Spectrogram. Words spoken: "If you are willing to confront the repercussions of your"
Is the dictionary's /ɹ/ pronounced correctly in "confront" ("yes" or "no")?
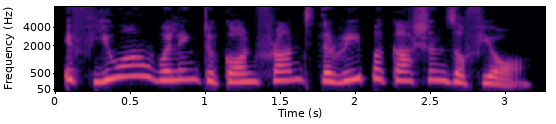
yes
